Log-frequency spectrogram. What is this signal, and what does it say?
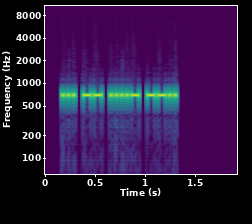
Morse code, heard as a keyed tone, about 44 wpm, 700 Hz. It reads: SM4Z
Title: DXCC-100 Call Signs - 4 Characters - 45wpm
